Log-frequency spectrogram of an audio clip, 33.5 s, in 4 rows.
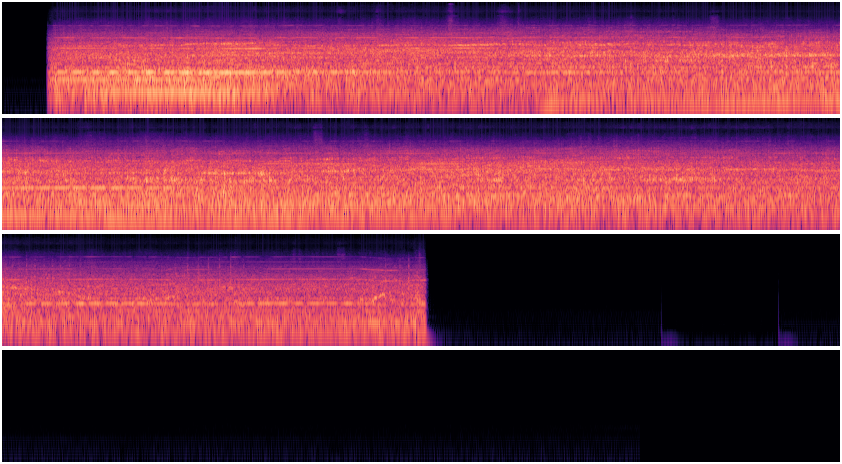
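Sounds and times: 
military vehicles: 0.5s - 21.0s.

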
